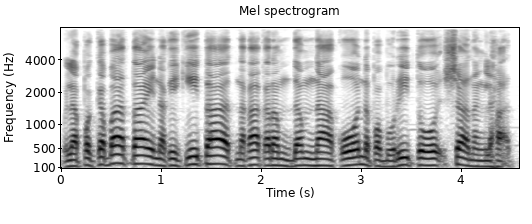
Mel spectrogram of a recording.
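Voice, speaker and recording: Filipino radio guy reading a dramatic confession story, clean smooth voice, music playing under him. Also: medium pitch, steady tone, fast talker, a little mellow. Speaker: radio announcer and story narrator. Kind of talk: dramatic narration of a listener's letter in first person. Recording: music bed behind the voice. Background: background music.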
